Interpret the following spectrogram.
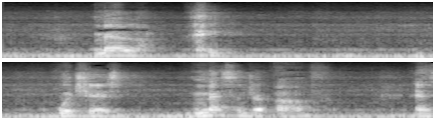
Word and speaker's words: Malachi: When you say it with the Hebraic tone, or the Hebrew tone, or Hebrew tone, you're saying Melachi. Melachi.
